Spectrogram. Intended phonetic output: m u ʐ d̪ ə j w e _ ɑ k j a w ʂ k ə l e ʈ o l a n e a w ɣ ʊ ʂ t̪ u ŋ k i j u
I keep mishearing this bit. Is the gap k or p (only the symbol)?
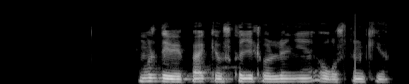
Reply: p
